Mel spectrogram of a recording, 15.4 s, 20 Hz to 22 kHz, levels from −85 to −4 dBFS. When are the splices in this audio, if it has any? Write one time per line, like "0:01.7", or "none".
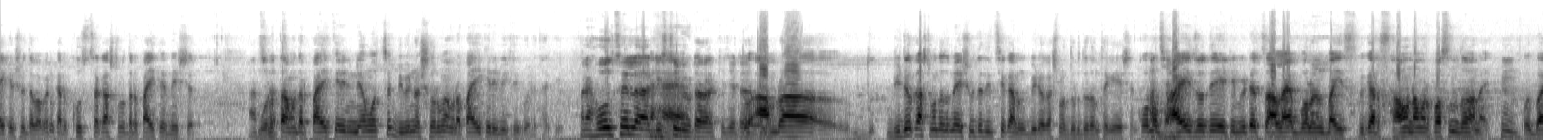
0:11.3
